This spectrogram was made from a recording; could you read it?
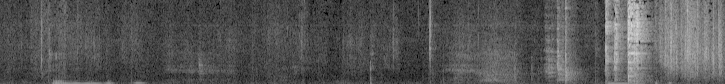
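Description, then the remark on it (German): Dishes and cutlery clink and clatter as they are handled while cooking, with a few sharp knocks early on and a louder burst of rattling near the end, while someone talks in the background. “Ich brauche das Geschirr drunter, bitte.”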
